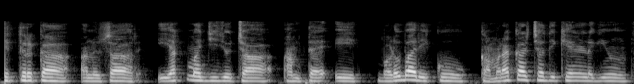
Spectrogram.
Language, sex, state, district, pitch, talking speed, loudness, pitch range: Hindi, male, Uttarakhand, Uttarkashi, 160 Hz, 170 wpm, -17 LUFS, 150-175 Hz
